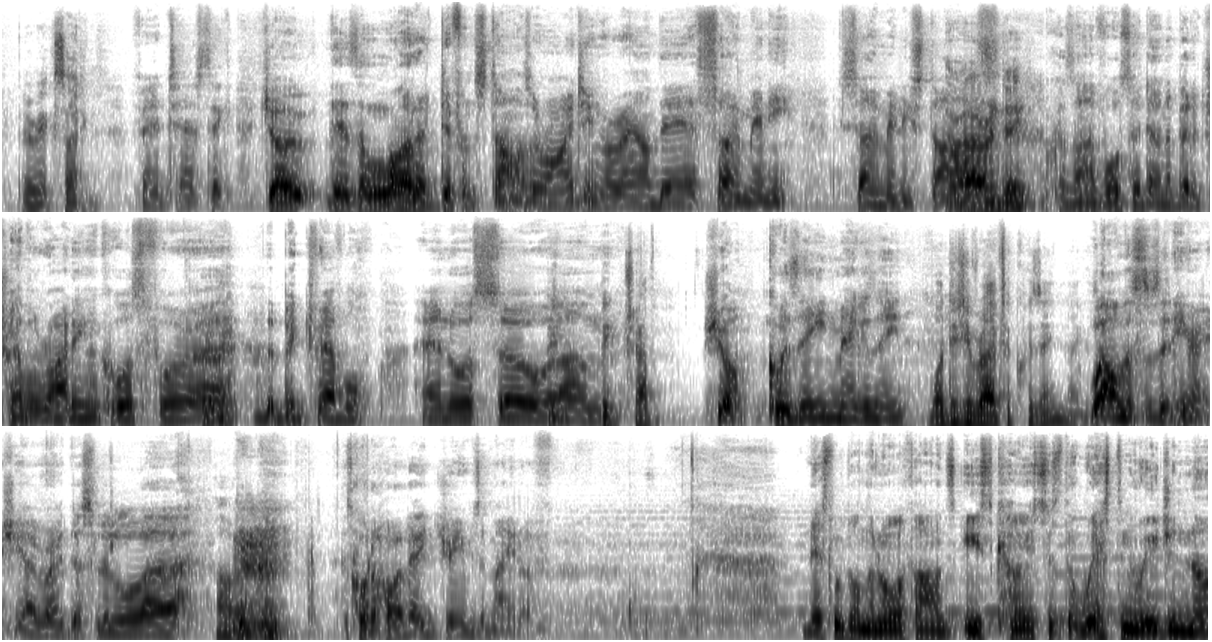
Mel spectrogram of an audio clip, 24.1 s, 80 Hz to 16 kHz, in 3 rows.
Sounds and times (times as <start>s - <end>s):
Speech: 0.1s - 17.8s, 21.5s - 24.1s.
